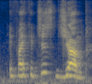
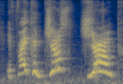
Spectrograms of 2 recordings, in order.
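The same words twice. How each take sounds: First: Said in the usual way. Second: JUST and JUMP drawn out and punched loud; slow down and hit "just jump" hard; exasperated, loud stress on JUMP; frustrated emphasis. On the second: Real, not acted. Repeats it in frustration.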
